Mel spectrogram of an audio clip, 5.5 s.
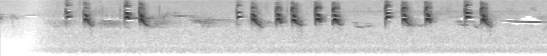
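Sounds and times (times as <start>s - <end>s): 
red crossbill calls: 0.4s - 5.4s.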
